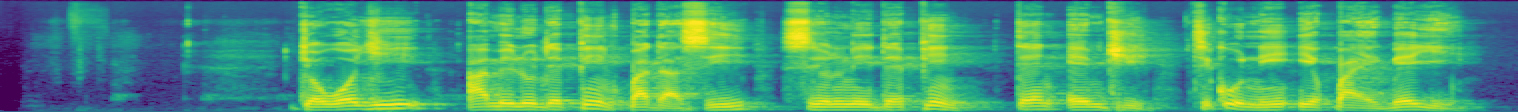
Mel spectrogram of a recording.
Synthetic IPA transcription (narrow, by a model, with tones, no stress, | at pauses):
d͡ʒɔ˨wɔ˨˦ji˦a˧mĩ˧lo˧dɛ˧pĩ˦˨n˨k͡pa˧da̰˨si˨˦si˧lnĩ˧dɛ˧pĩ˦˨ntɛ˦nɛ˧md͡ʒi˨ti˨˦ko˦˨nĩ˨˦ʔe˧k͡pa˧˨ɛ˨ɡ͡bɛ˨˦jḭ˨˦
